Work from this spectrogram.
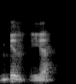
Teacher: ra-nya sukun tapi sebelumnya kasrah maka di sini tipis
